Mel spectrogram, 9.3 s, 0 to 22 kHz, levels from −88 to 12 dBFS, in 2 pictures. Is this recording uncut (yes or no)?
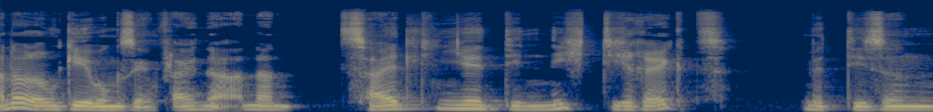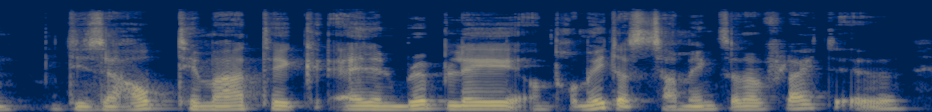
yes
